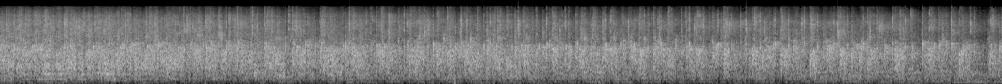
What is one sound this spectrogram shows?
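An audience claps steadily in a room.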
